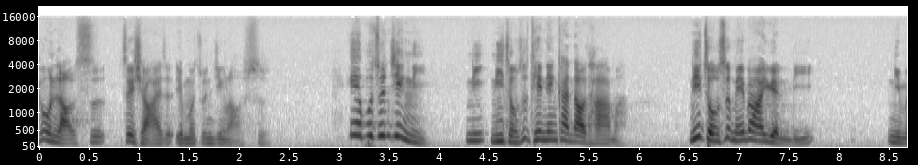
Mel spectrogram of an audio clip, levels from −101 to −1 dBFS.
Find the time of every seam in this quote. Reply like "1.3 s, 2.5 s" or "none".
2.9 s, 4.5 s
